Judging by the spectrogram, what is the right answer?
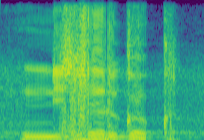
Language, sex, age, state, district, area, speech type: Marathi, male, 18-30, Maharashtra, Nagpur, urban, spontaneous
